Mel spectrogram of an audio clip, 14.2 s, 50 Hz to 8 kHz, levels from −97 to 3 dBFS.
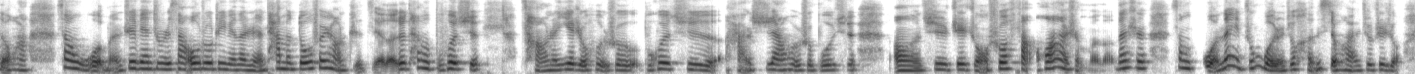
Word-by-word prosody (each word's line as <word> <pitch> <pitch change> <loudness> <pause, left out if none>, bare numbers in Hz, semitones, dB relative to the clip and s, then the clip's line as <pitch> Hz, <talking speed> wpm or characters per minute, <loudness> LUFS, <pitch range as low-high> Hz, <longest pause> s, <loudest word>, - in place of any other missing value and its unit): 的 - - +1
话， 210 -2 -5 0.3
像 300 -4 +3
我 200 -5 +3
们 - - -5
这 275 - +4
边， 265 -1 +2
就 250 -1 -4
是 235 - +4
像 245 +1 -2
欧 240 - +6
洲 250 0 +3
这 250 0 -1
边 220 -2 -2
的 210 -1 0
人， 200 0 -1
他 250 +5 -3
们 250 -2 0
都 250 +1 +5
非 290 +2 +2
常 235 -7 -1
直 - - -9
接 - - -3
的。 - - +1
就 - - +6
他 305 - -6
们 275 -3 +1
不 205 - -9
会 260 +2 +7
去 225 -4 -2 0.4
藏 180 - -5
着 205 0 -1
掖 235 +2 +4
着 195 -3 +1
或 215 +1 -4
者 - - -4
说 205 -2 -3
不 205 -1 -10
会 250 +2 +3
去 230 -5 -2
含 - - -8
蓄 225 +1 -4
啊， 215 -2 +1
或 215 -1 -4
者 195 - -2
说 205 0 -5
不 200 0 -6
会 210 - -2
去， 210 0 -6 0.4
呃， 195 0 +3
去 225 +3 -2
这 225 +1 +2
种 - - -1
说 260 - +5
反 260 - -1
话 285 +3 +2
什 - - -7
么 - - -9
的。 - - -11
但 275 +2 +2
是 280 -3 0 0.3
像 290 -3 0
国 275 - +3
内 330 +2 +3
中 285 +8 -4
国 - - +5
人 - - +1
就 225 - 0
很 235 +1 -5
喜 250 -1 +3
欢 195 -2 -2
就 215 +1 -3
这 220 +1 -1
种， 185 -3 -4
230 Hz, 315 characters per minute, -22 LUFS, 210-260 Hz, 0.4 s, 会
